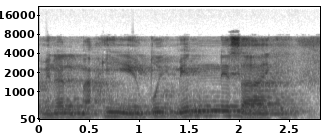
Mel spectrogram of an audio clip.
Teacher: ہی یا مد ہے وسط حلق سے ہا ادا ہوگا. بہت پر پڑھیں گے، محیزی نہیں پڑھنا.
